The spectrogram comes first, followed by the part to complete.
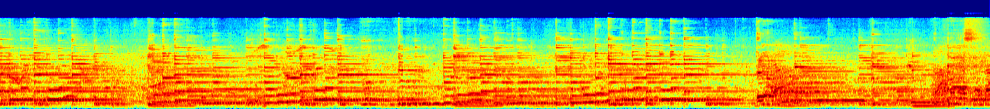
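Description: Two acoustic guitars playing an instrumental passage live, picked melody notes over a moving bass line. About eleven seconds in the sound gets suddenly louder and fuller.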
